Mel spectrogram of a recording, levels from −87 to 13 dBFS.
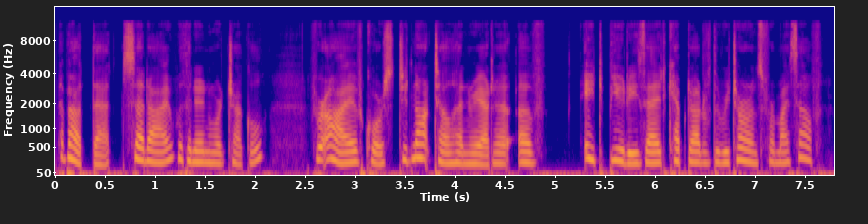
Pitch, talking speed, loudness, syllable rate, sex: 215 Hz, 215 wpm, -18 LUFS, 5.6 syllables/s, female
